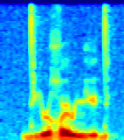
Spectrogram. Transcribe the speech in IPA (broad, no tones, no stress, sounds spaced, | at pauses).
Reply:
d i ɹ ʁ œ ɹ nʲ e d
